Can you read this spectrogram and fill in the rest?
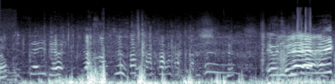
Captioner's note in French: rires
